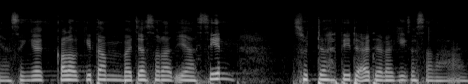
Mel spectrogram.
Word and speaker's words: Yasin: Untuk ayat yang pertama, Yasin. Kalau kita sangat tidak tahu ilmunya, ada yang bacanya Yasa.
